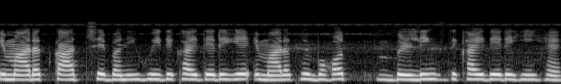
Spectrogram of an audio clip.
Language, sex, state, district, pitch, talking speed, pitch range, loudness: Hindi, female, Uttar Pradesh, Jalaun, 230 Hz, 180 wpm, 225-235 Hz, -12 LUFS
